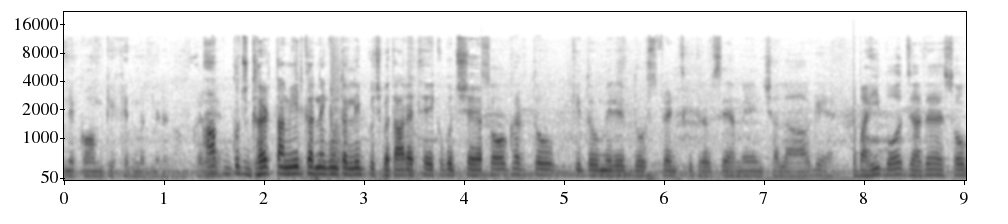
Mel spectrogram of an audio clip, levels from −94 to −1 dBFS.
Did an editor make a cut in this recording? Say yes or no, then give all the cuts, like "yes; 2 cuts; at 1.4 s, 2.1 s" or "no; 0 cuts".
yes; 3 cuts; at 1.3 s, 4.2 s, 7.7 s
